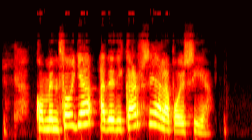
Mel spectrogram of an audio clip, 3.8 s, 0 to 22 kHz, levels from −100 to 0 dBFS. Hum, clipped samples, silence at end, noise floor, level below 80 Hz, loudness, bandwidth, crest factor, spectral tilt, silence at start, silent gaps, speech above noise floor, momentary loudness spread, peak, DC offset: none; under 0.1%; 0.7 s; -61 dBFS; -66 dBFS; -14 LUFS; 7.8 kHz; 14 dB; -4.5 dB/octave; 0.55 s; none; 47 dB; 12 LU; 0 dBFS; under 0.1%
